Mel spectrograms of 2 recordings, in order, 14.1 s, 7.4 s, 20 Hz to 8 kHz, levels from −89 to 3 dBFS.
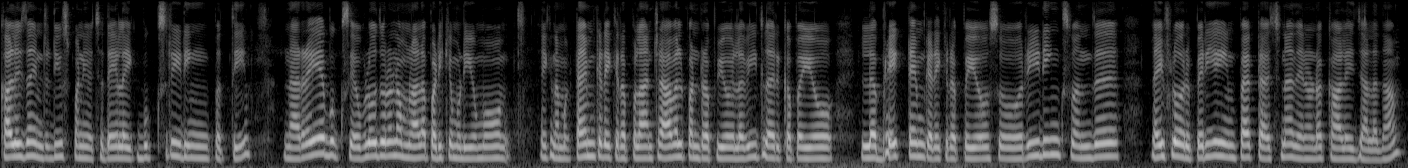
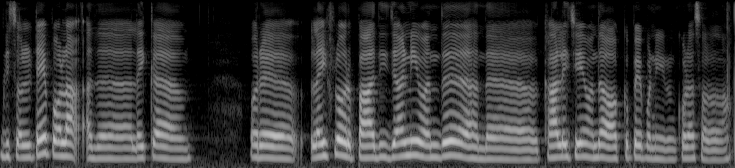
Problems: none marked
